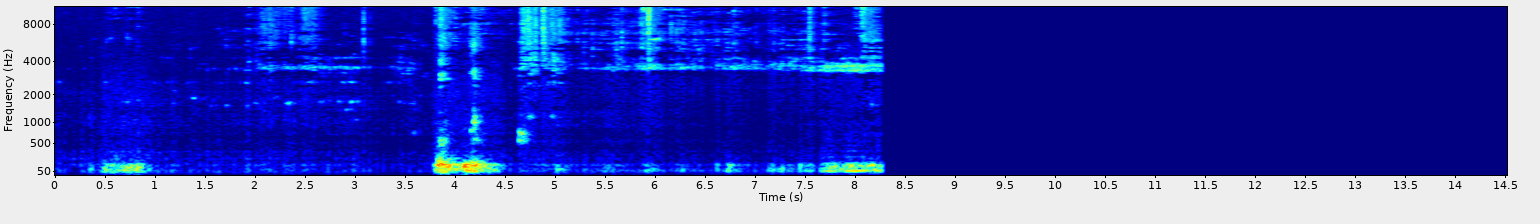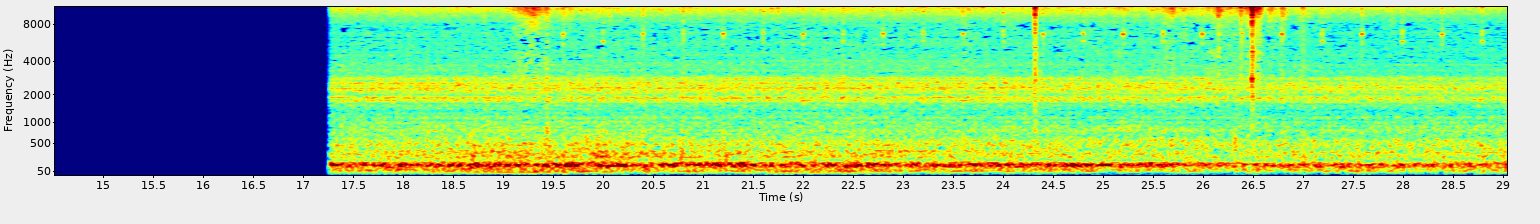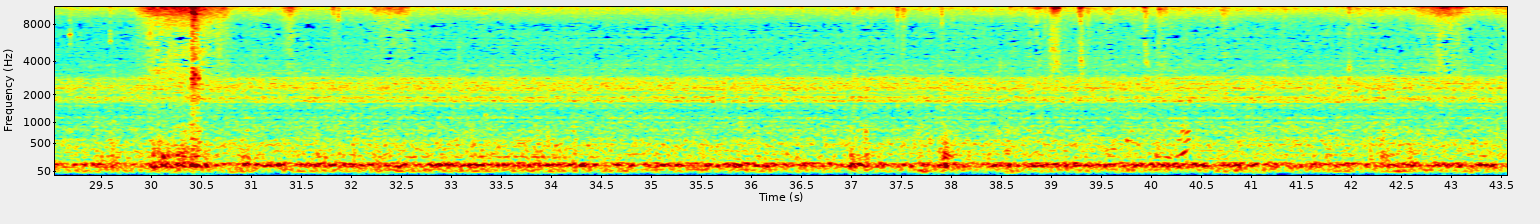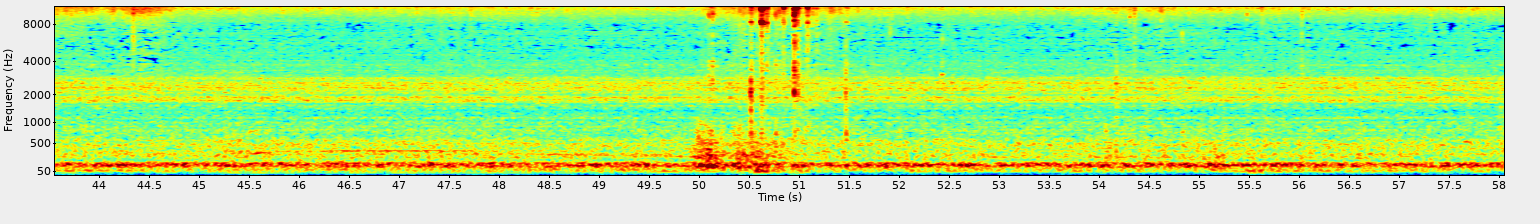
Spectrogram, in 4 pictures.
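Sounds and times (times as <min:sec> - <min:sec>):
car engine and road noise: 0:00.0 - 0:08.3, 0:17.3 - 0:58.0.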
